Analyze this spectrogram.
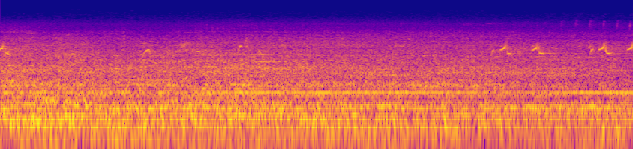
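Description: Single-decker city bus driving by and pulling away, with a steady engine whine over even street traffic noise. A few bird chirps come in near the end.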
